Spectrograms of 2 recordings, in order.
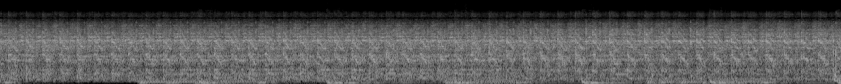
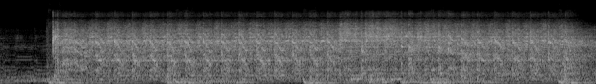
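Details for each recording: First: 1985 Toyota Sunrader RV after engine replacement, first start: petrol engine catches and settles into fairly even idle with no knock or tapping; sounds healthy. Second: 1985 Toyota Sunrader RV after engine replacement, first start with fresh engine: steady fast starter churn with busy gritty top end, runs on without catching; extended cranking, cause suspected not confirmed.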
